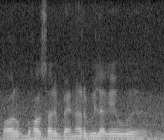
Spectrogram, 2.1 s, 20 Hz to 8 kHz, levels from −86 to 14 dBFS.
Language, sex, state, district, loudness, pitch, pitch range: Hindi, male, Chhattisgarh, Raipur, -14 LUFS, 130 Hz, 125-135 Hz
